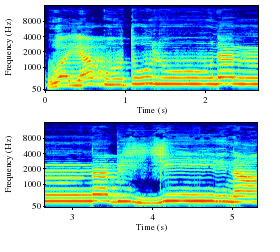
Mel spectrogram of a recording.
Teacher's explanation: یا کے نیچے جو کھڑی زیر ہے اس کی وجہ سے یا کو تھوڑا سا لمبا کر کے پڑھیں گے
